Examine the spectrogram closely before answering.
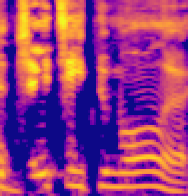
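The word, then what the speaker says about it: Tuimoloau: Did I hit the last name or was I way off? Yeah. JT Tumola. Yeah, you said it right.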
